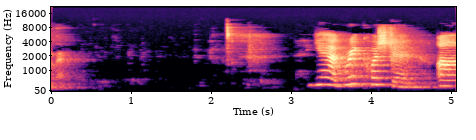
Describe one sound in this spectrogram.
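A woman speaks calmly into a microphone, heard through a loudspeaker in a large room.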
